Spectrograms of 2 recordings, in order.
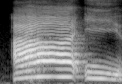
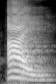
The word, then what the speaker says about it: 아이: Ai, não é ai, é ai. Ai, são duas sílabas. Ai, desse jeito.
